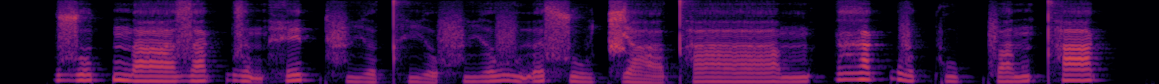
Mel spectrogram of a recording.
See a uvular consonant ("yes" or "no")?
no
